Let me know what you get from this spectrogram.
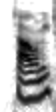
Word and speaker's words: Ptolemy: She attempts to take her daddy, Ptolemy 12, out of the running. It's pretty bad. – Permanent silent P.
